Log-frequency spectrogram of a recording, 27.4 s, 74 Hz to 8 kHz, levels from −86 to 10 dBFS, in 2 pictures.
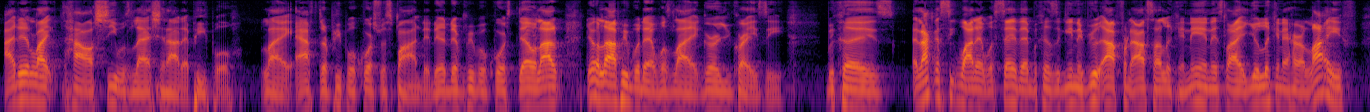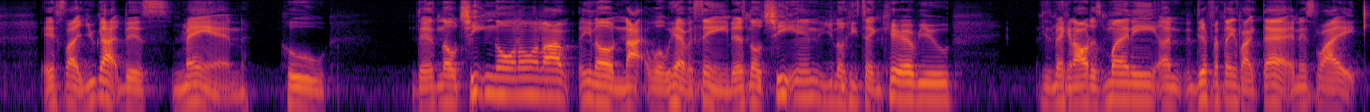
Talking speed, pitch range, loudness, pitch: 240 wpm, 95-120 Hz, -21 LUFS, 105 Hz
